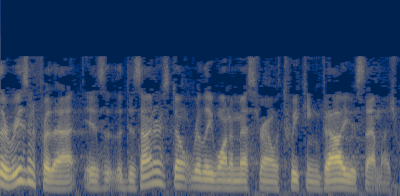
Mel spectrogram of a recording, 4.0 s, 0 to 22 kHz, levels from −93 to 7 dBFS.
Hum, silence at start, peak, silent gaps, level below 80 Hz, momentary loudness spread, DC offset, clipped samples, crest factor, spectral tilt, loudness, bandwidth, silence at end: none; 0 s; -8 dBFS; none; -64 dBFS; 11 LU; under 0.1%; under 0.1%; 18 dB; -5.5 dB/octave; -28 LUFS; 8 kHz; 0.05 s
